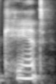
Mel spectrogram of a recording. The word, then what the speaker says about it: can't: While the word can has the short A, it will be noticed that in can't, the A is pronounced like A in farm.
